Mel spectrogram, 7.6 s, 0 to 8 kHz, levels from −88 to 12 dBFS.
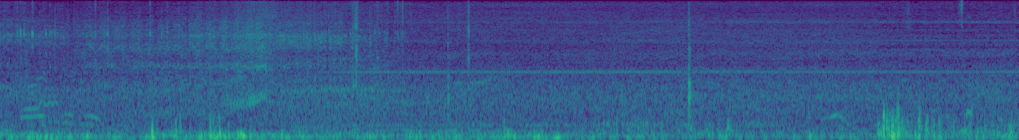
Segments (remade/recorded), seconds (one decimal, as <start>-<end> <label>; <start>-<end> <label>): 0.0-0.4 recorded; 0.4-1.1 remade; 1.1-1.5 recorded; 1.5-2.4 remade; 2.4-3.0 recorded; 3.0-6.6 remade; 6.6-7.6 recorded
